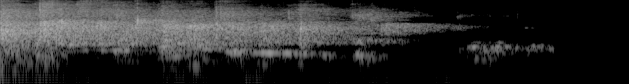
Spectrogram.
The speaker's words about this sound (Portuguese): Uma salva de palmas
